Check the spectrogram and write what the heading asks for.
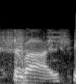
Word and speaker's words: Sauvage: We are speaking, and we're talking about a very powerful book that Dr. Sauvage, did I say that right? – Sauvage, yes. – Sauvage, I'm not French.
